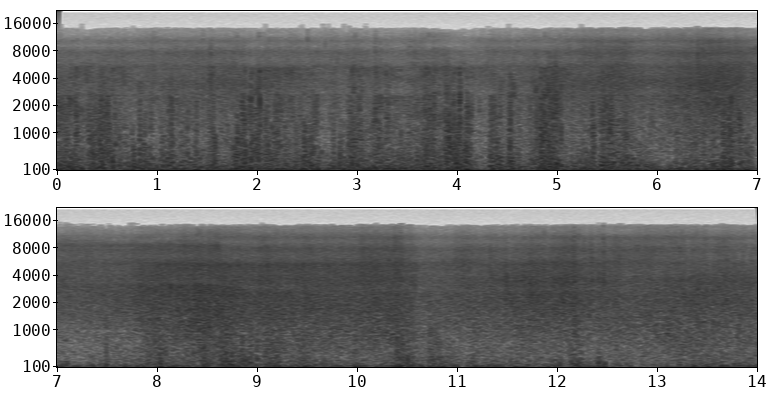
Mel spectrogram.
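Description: Whitewater rapids rushing and splashing around and against an inflatable packraft, in irregular surges, with a heavy low rumble of buffeting on the microphone.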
